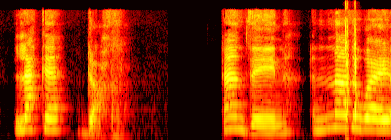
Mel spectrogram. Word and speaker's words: lekker: Or you can say lekker dag, meaning have a good day. Lekker dag. But, very important, Afrikaans speakers, they like to not pronounce the R in the word lekker.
